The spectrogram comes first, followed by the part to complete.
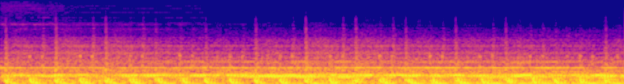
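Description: Loud steady electronic drone: a sustained hum with a fast, low throbbing pulse of about seven beats a second.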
